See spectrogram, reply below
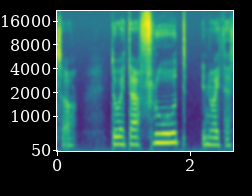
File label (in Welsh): "ffrwd", Welsh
